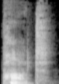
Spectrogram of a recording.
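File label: "putt", British English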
